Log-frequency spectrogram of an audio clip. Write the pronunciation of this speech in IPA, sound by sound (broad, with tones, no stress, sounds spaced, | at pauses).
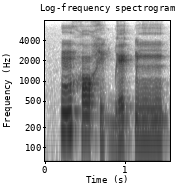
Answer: ũ˦ h ɔ˧ h i˨ ɡ͡b e˨˦ k͡p ĩ˧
